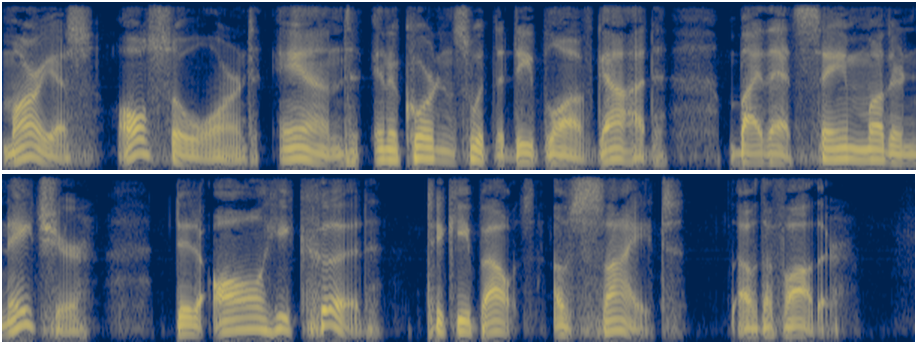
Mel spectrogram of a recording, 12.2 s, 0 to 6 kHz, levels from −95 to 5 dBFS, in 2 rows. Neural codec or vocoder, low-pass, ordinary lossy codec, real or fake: none; 5.4 kHz; Opus, 64 kbps; real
